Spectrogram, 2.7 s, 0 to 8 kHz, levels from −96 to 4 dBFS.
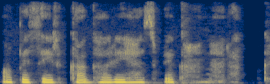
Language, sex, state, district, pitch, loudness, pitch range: Hindi, female, Bihar, Araria, 220 Hz, -16 LUFS, 210-225 Hz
